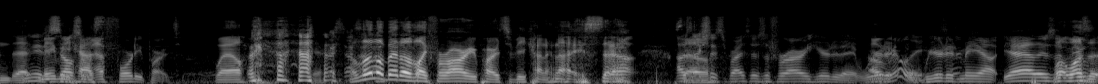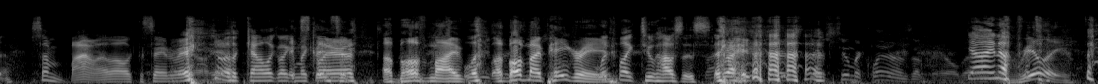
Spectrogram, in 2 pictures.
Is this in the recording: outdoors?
yes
